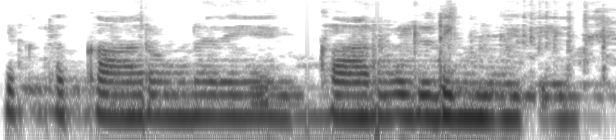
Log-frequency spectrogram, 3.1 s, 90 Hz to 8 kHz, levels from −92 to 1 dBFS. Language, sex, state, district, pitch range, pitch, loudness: Telugu, female, Telangana, Karimnagar, 190-195 Hz, 190 Hz, -24 LUFS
